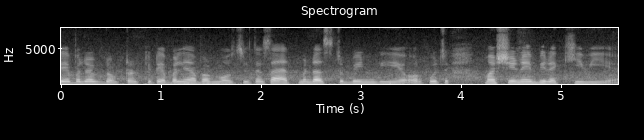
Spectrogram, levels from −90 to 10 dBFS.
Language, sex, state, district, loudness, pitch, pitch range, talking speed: Hindi, female, Punjab, Fazilka, -19 LUFS, 220 Hz, 205-230 Hz, 205 wpm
